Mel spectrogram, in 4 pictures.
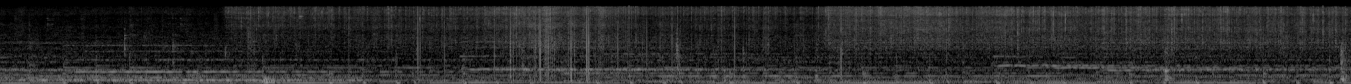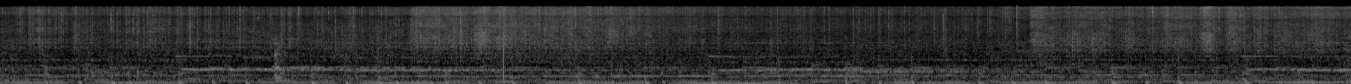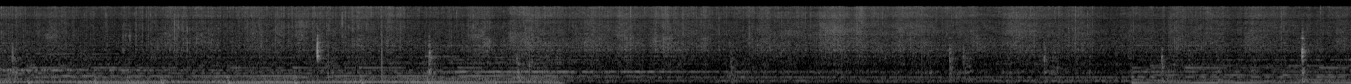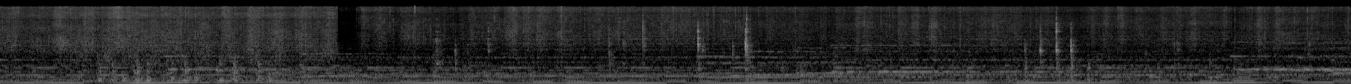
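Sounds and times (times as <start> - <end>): leaves sizzling in hot oil: 0.0 - 54.0.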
